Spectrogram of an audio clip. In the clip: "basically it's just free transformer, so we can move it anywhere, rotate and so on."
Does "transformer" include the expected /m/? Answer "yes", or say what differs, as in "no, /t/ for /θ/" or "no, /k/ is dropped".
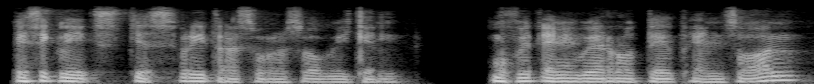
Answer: no, /m/ is dropped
